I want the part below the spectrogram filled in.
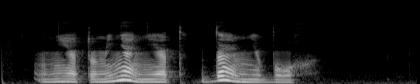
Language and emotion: Russian, sad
